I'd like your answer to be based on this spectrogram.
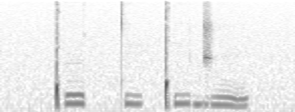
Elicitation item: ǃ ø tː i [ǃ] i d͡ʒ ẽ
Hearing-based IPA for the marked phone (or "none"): ǃ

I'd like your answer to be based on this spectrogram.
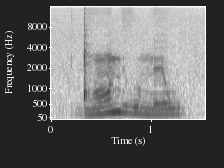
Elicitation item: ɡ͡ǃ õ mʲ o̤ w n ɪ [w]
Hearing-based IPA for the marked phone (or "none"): w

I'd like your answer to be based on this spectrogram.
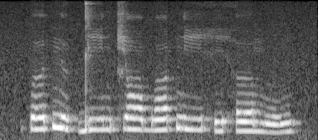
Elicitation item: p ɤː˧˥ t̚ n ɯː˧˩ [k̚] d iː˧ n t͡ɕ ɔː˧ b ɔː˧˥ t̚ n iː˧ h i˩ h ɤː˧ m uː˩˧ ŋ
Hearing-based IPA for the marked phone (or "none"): k̚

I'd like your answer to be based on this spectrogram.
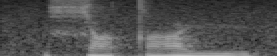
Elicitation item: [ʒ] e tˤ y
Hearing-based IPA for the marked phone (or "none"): ɕ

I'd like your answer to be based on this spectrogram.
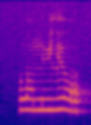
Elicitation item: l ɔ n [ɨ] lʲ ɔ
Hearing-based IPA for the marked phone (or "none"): y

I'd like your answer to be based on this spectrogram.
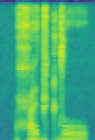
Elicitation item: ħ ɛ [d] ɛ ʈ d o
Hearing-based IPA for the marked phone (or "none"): d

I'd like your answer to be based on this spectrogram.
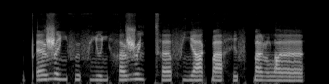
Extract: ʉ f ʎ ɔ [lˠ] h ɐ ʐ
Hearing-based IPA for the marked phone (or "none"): ʎ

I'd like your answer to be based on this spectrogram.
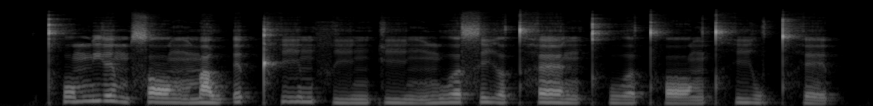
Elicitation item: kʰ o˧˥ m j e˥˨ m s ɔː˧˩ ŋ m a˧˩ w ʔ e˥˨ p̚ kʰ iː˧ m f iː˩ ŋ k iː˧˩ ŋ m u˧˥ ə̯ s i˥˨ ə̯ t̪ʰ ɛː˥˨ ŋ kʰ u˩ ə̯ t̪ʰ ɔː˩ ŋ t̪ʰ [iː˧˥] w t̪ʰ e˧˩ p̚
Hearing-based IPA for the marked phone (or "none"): iː˥˨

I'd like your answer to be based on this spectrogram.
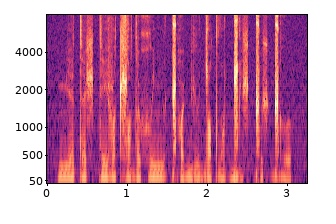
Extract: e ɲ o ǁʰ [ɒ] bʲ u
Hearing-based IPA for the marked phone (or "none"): ɒ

